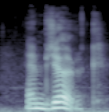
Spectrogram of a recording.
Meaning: 1. birch (tree) 2. birch (wood)
- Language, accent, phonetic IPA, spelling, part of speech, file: Swedish, Sweden, [ˈbjœ̞rk], björk, noun, Sv-björk.ogg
